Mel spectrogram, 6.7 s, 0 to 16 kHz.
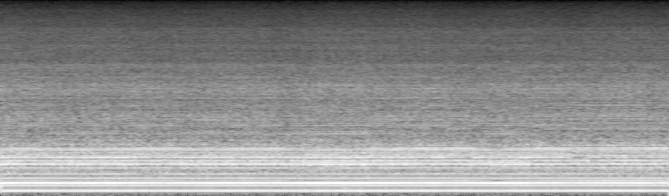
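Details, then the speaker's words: Generac 7500EXL generator that shut down after 3-5 seconds, running with the faulty low oil sensor switch unplugged; steady even drone at noticeably high pitch, no hunting, governed speed set too high before throttle speed was slowed down. Engine overspeed. "that's what it is it's that switch kind of sounds like it's running a little fast to me"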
